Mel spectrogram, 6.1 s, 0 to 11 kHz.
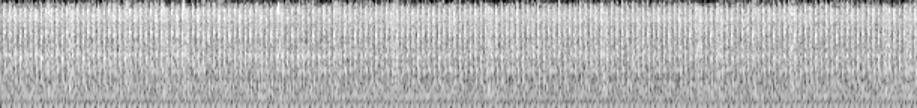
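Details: Audi A3 8P 2.0 TDI (BMM engine) at idle: a steady diesel idle with an even, sharp knock about three to four times a second over it; source of the knocking undetermined.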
